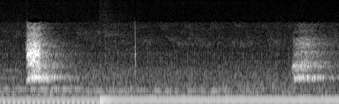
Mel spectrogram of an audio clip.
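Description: Two harsh, raspy screams from a muntjac deer, about five seconds apart, the second trailing into a hoarse tone, over a steady low hum with no one speaking.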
